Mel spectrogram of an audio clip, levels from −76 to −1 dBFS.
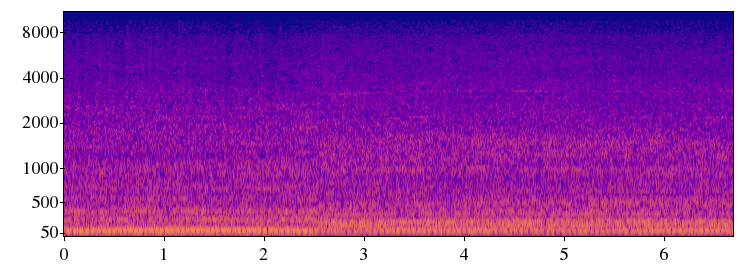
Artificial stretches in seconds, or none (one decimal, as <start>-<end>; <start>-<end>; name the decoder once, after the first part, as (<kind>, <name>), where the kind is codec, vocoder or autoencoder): none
